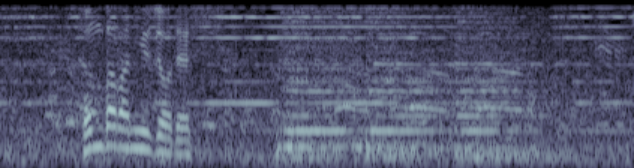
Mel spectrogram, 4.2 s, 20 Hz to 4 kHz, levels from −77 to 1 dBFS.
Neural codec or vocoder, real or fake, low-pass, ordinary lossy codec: none; real; 3.6 kHz; none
